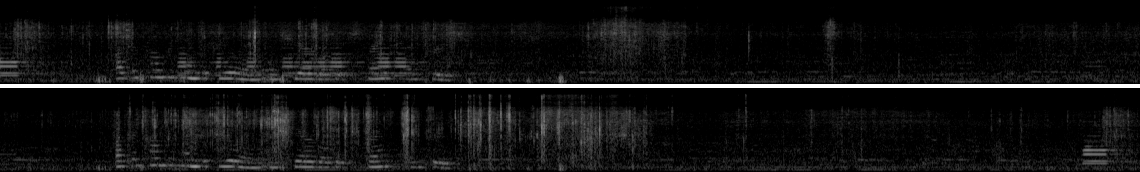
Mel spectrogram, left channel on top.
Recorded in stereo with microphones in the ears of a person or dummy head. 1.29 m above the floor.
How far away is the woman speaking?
About 0.9 m.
